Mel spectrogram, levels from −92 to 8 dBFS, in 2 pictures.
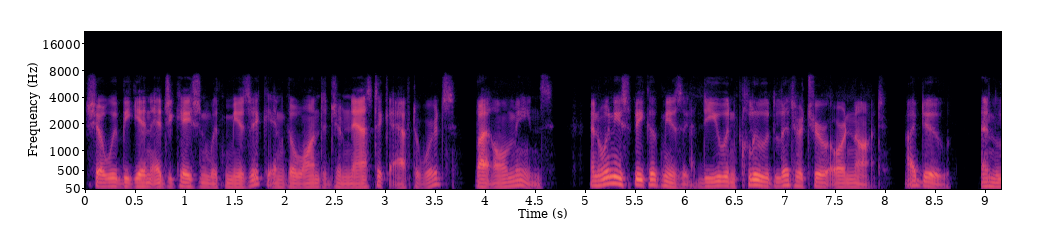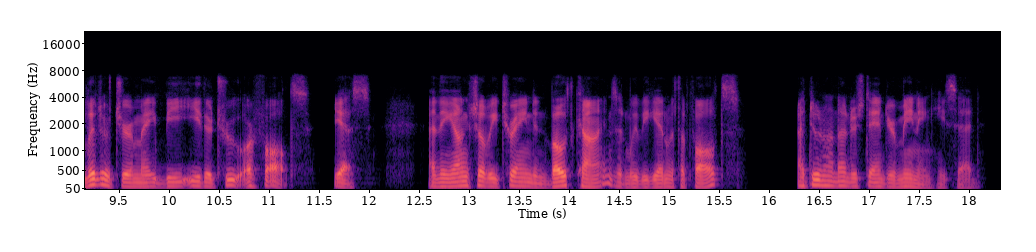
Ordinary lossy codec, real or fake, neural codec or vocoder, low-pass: Opus, 24 kbps; real; none; 7.2 kHz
